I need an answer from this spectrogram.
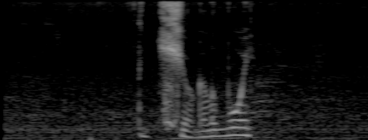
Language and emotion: Russian, angry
